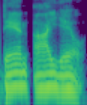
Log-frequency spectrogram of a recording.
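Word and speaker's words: Daniyal: Pronounced Dan I Yale.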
